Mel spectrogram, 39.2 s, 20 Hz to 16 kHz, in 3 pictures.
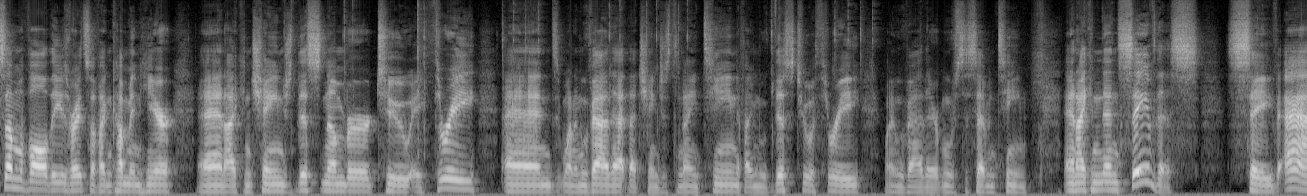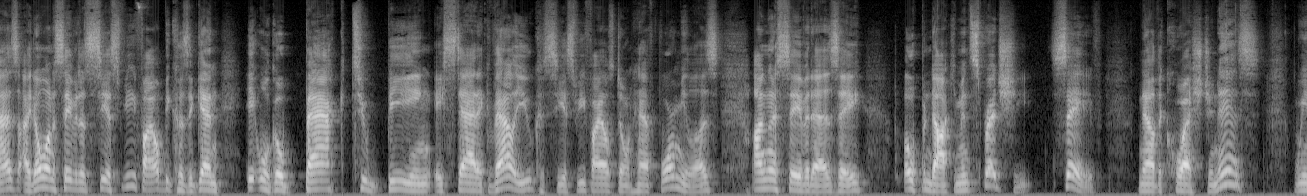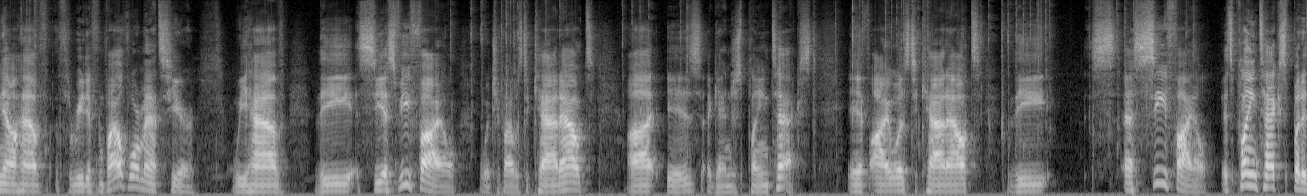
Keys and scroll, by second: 2.8 Return, 3.4 Up, 4.1 3, 5.0 Down, 5.2 Down, 6.0 Up, 6.4 Up, 6.7 Up, 7.7 3, 8.3 Down, 8.6 Down, 25.4 super+q, 26.1-26.9 typing, 30.8-32.3 typing, 32.5 Tab, 32.9 Return, 34.6 ctrl+l, 34.7-38.2 typing, 35.9 Right.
